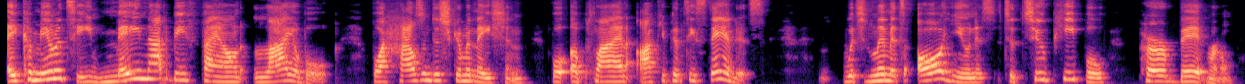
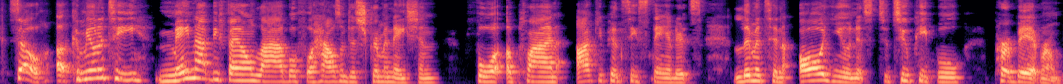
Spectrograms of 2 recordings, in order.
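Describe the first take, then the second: First: It is said at a slower pace. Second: It is said at a fast pace.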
